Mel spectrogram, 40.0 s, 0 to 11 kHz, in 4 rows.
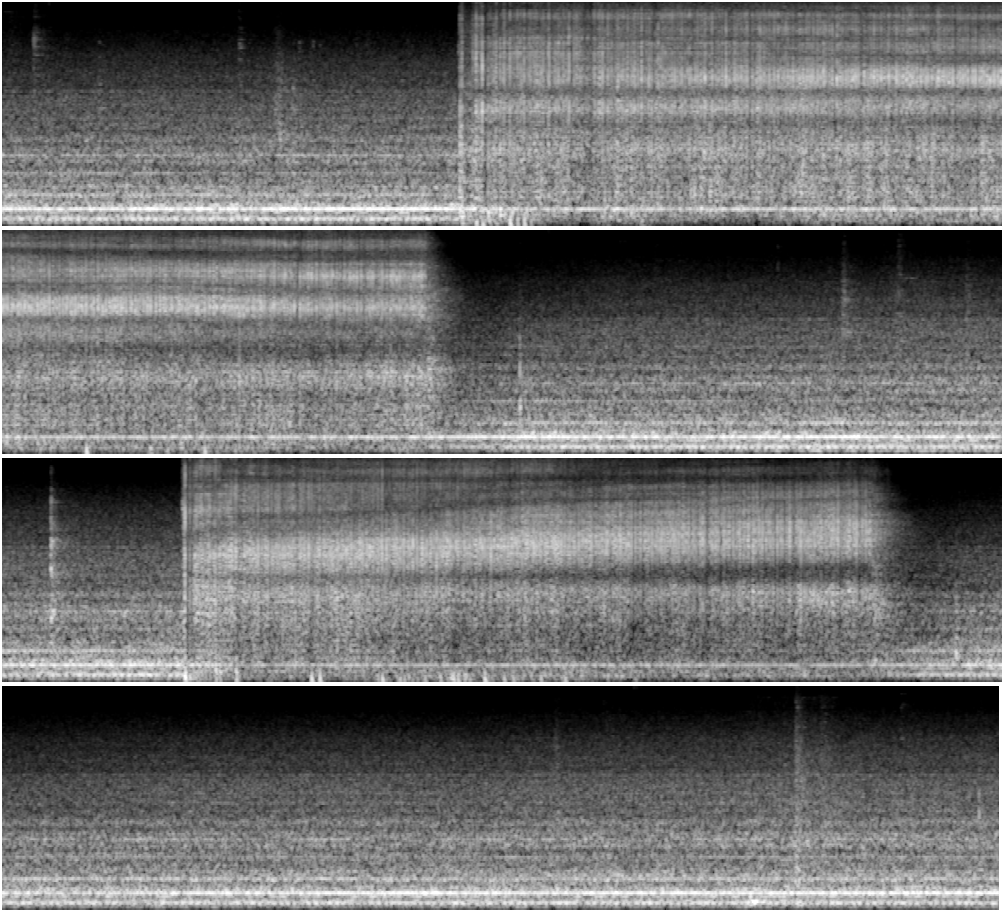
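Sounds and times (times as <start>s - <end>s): electrical machine hum: 3.2s - 18.0s.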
